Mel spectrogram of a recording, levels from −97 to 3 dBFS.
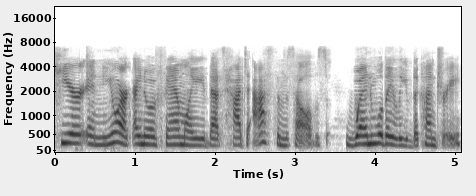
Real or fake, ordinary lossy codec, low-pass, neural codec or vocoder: real; AAC, 32 kbps; 7.2 kHz; none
